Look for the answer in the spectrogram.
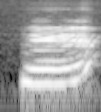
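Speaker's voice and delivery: soft inquiring "hmm?"; questioning hum. Retold or imitated. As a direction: hum a quiet little question. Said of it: "like, a questioning sound".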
